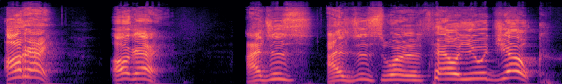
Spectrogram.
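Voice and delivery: put-on high, slurred drunken pleading; mumbling drunk heckler. Drunk heckler wants to tell a joke, slurred insisting. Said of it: "hear you mumble rap your way".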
